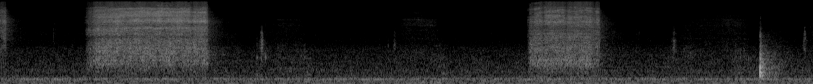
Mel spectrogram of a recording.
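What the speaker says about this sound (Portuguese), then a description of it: "Vamos pegar um spray congelante aqui da Implastec, pessoal." Implastec freeze spray hisses onto an RX580 graphics card in two long bursts of about a second each, close and loud over a quiet background, followed later by a brief sharp click.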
